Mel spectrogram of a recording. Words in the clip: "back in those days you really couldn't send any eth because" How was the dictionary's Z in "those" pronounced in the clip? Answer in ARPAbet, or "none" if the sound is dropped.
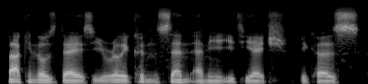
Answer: Z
